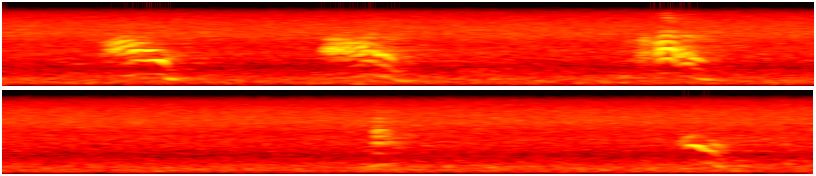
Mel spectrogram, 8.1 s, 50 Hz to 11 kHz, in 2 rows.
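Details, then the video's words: Iberian lynx calling on 11 September 2023, five short, high, meow-like cries about one to two seconds apart, the later ones fainter, against a steady faint hiss. "La llamada del lince"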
